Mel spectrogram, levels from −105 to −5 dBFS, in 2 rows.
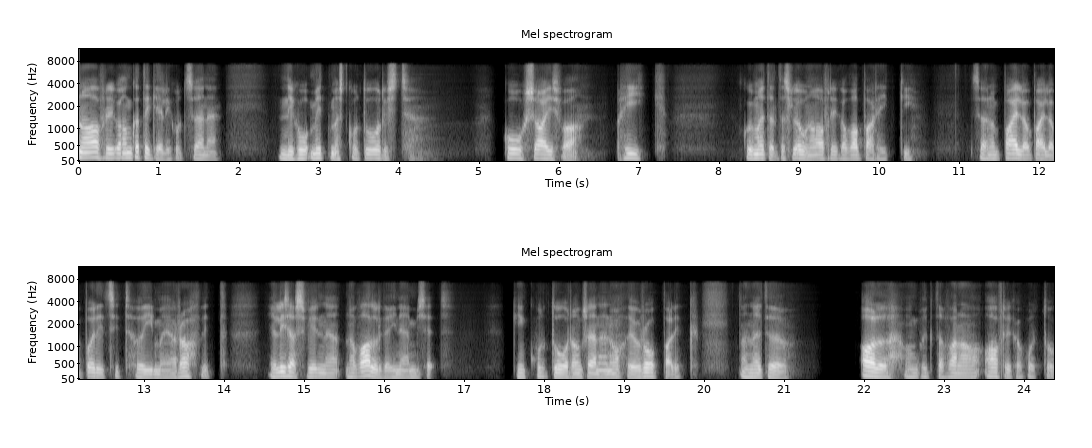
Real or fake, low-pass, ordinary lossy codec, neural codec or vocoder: fake; 7.2 kHz; none; codec, 16 kHz, about 1 kbps, DyCAST, with the encoder's durations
